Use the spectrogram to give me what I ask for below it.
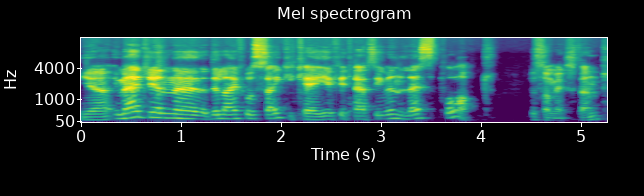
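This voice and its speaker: A man with a high-pitched voice and a bright, sharp tone. His intonation is lively and his pace moderate. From Sweden. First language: Swedish. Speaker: podcast co-host. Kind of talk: casual chat.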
